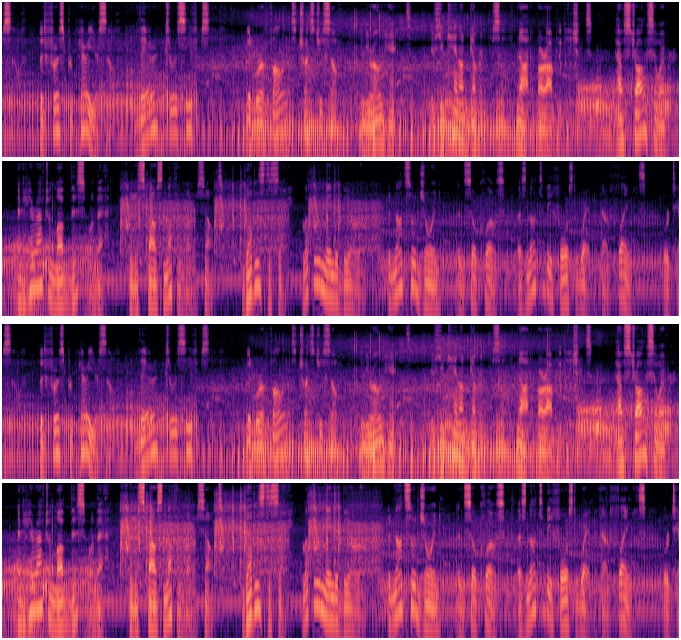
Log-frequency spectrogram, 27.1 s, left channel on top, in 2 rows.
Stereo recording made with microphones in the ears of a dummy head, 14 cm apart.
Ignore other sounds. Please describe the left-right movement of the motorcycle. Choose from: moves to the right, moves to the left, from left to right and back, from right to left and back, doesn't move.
moves to the right.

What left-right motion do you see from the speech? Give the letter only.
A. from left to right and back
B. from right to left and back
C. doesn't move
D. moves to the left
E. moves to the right
E.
